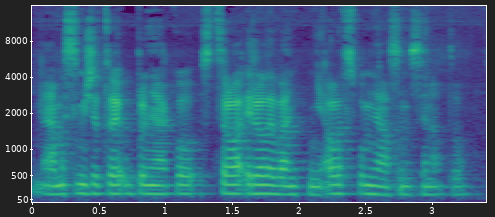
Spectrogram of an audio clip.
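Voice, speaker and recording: A woman guides a small group through a Bible passage in a relaxed, conversational way. She thinks aloud, restarts her sentences and fills her pauses. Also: low voice, gravelly. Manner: thoughtful, chatty, with many fillers and restarts. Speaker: Bible study leader. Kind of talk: leading a group Bible study.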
